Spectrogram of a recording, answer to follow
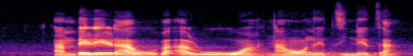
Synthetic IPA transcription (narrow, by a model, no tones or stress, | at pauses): ambɛɺɛɺaɦɔβa̰ʔaɺuwanaɦɔnɛd͡zinɛd͡za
